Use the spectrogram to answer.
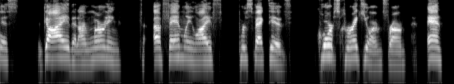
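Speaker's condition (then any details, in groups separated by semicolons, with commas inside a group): Cerebral palsy; limited mobility, legs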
